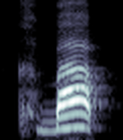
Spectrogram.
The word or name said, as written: kbab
